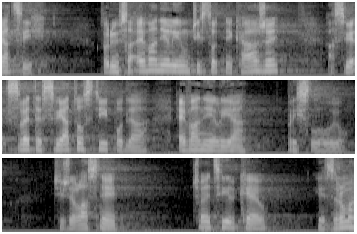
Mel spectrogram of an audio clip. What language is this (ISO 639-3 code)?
slk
